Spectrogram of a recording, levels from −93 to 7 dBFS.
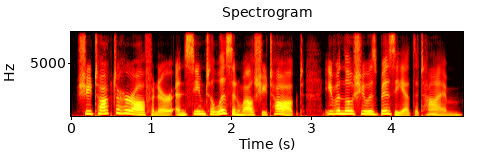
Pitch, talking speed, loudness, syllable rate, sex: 230 Hz, 245 wpm, -17 LUFS, 6.5 syllables/s, female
